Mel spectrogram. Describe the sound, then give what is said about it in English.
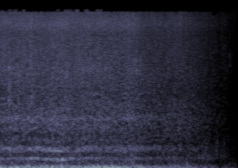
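A dense, steady hum of many honeybees buzzing around an urban beekeeper's hives in Canberra, a continuous droning swarm that holds for a few seconds before thinning out and fading at the end. “Just keep an eye out for a guy with a mohawk and lots of beehives.”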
